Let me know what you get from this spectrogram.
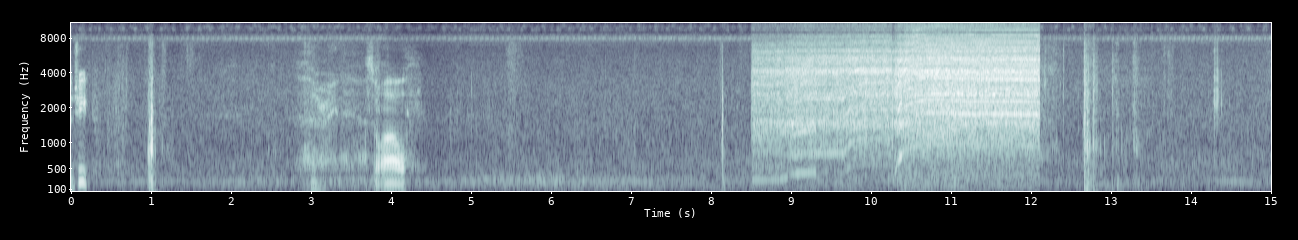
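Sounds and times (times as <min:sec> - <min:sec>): electric drill drilling: 0:08.5 - 0:12.1.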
